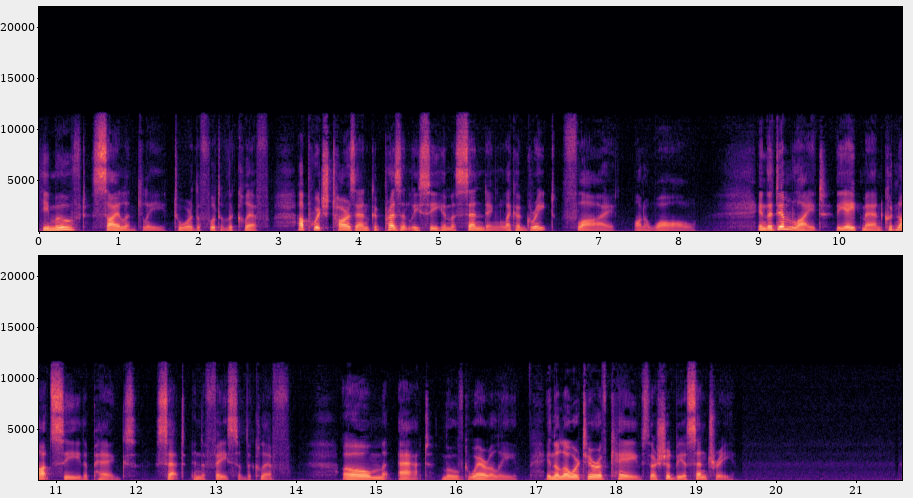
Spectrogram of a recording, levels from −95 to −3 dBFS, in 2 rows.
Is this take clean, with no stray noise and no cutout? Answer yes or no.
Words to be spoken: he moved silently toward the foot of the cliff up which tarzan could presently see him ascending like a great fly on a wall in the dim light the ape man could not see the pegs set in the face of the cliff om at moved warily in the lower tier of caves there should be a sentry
yes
